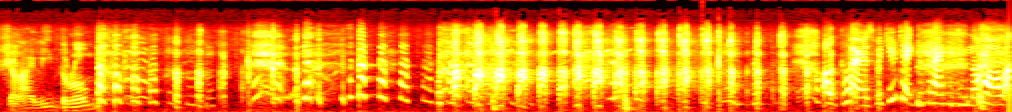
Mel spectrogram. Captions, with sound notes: - Shall I leave the room? (laughing) - Oh Clarence, would you take the package in the hall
